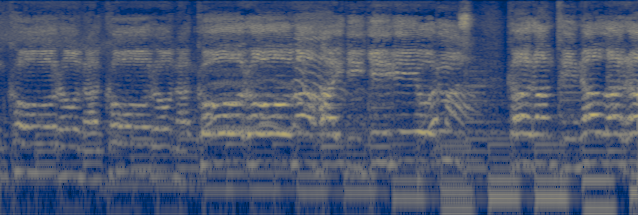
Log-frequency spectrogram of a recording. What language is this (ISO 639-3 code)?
tur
